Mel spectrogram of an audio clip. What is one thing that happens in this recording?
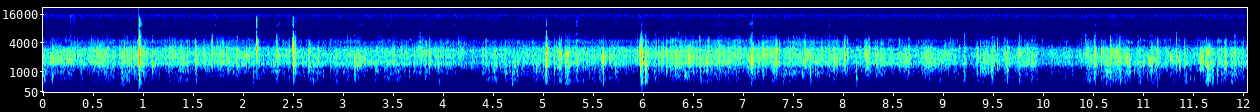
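Bike parts rattle and clatter over bumps.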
